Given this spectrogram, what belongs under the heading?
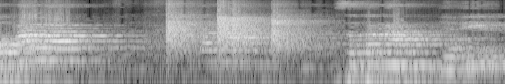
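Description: A classroom group claps in the 'tepuk malam' night-clap pattern, a few sharp loud claps in a short burst, framed by a voice speaking before and after.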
